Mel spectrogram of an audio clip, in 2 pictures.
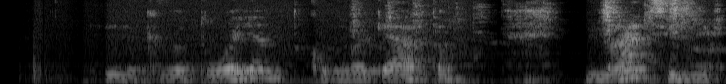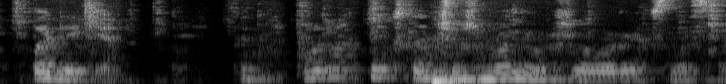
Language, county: Lithuanian, Šiauliai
